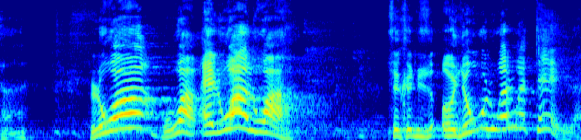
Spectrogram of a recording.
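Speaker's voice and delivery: high, loud, gleeful conjugation rant; a comic, giddy recital of the conjugation; excited wordplay. Acted. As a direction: belt out the silly verb forms with glee.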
